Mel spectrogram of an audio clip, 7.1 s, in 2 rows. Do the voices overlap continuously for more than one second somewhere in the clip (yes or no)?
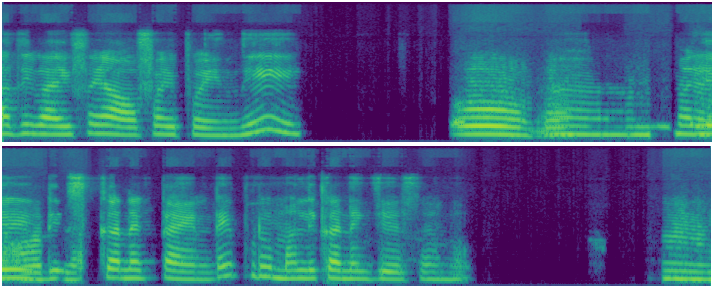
no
